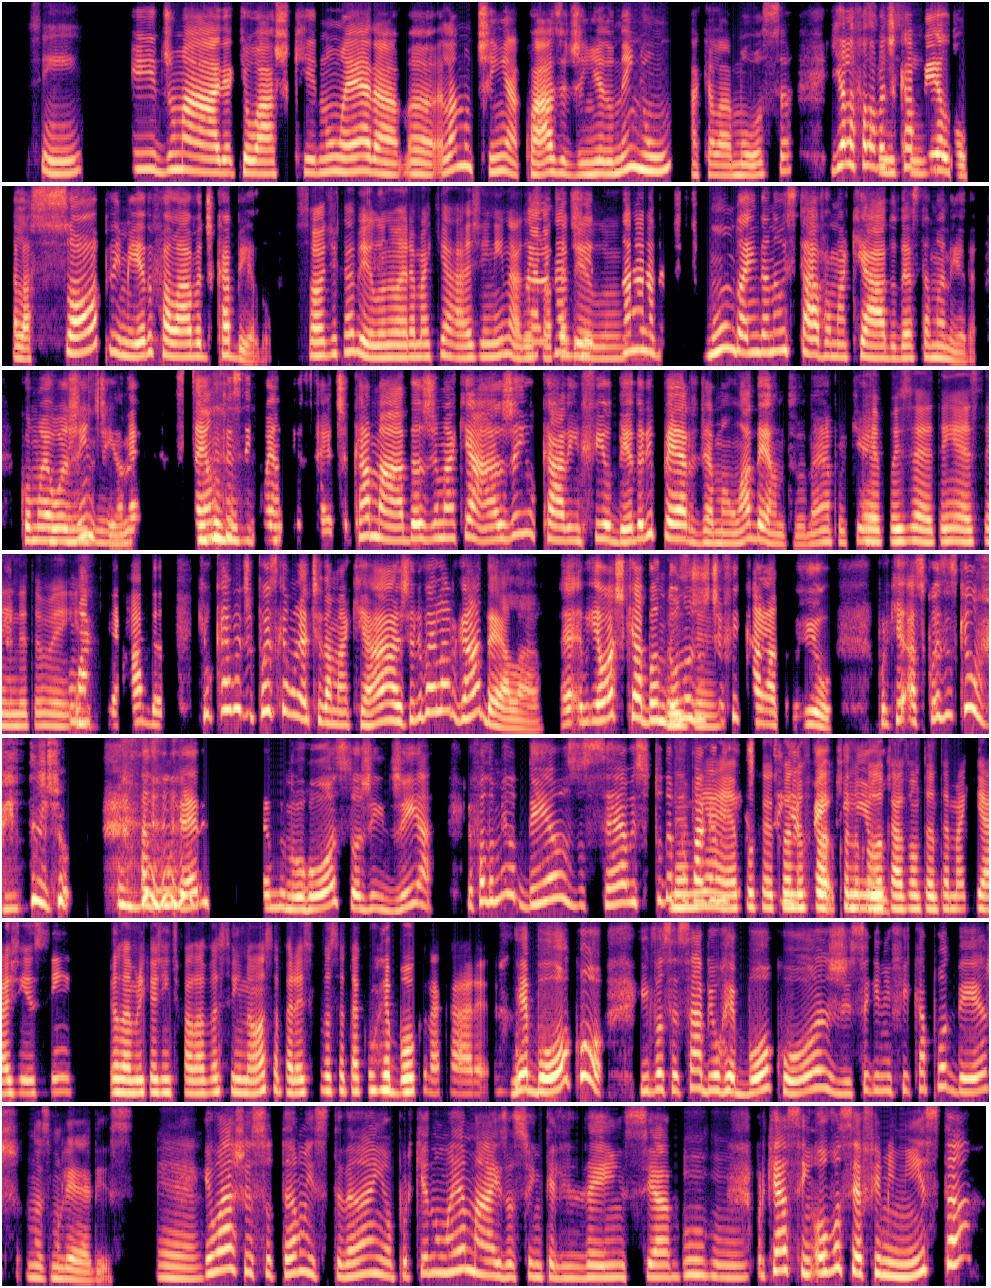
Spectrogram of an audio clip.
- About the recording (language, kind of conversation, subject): Portuguese, podcast, Como você explicaria o fenômeno dos influenciadores digitais?
- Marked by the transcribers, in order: laugh; unintelligible speech; chuckle; laughing while speaking: "do jo"; laugh; in English: "fake news"; chuckle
